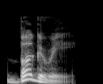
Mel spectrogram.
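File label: "buggery", British English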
